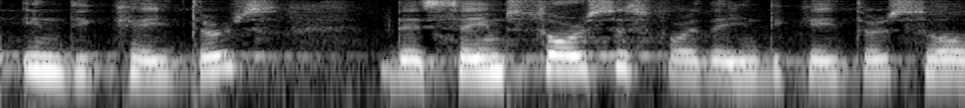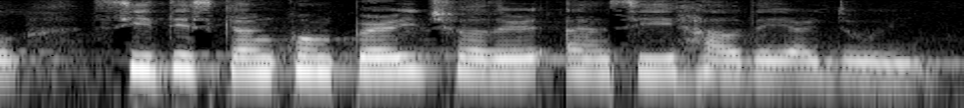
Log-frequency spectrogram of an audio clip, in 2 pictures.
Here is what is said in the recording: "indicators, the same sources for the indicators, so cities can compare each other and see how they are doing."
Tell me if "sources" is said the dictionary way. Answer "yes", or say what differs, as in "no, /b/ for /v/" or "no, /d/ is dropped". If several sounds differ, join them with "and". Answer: no, /s/ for /z/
